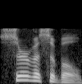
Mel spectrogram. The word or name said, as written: serviceable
